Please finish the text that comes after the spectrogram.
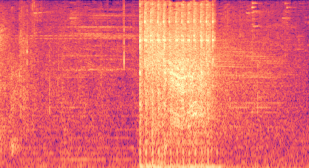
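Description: Video game gunfire breaks out as a sudden, loud burst of rapid shots lasting under a second, set against quieter game background sound.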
